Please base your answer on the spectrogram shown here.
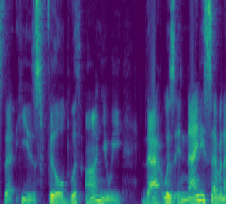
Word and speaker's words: ennui: So according to dictionaries on both Google and Bing, ennui. Yeah, so there we go. Ennui.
